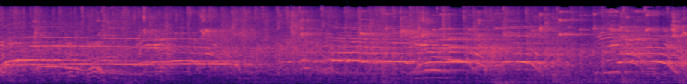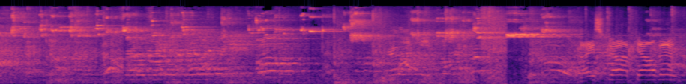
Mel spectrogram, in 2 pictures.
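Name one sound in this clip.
A basketball bounces on a hardwood floor in an echoing gym.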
